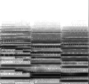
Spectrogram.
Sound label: clarinet; Mozart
